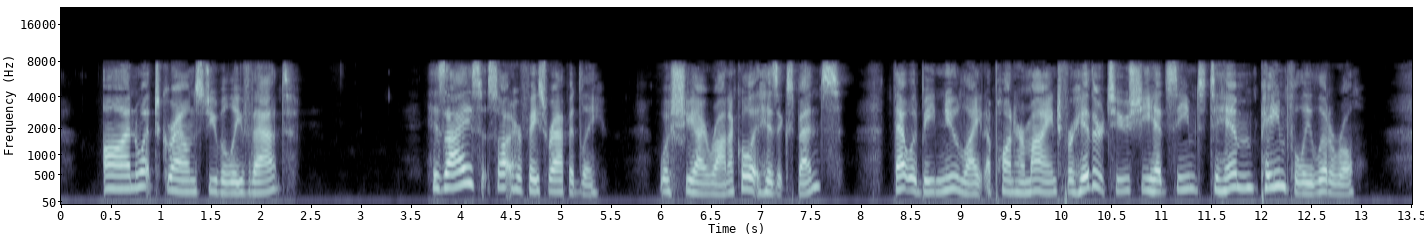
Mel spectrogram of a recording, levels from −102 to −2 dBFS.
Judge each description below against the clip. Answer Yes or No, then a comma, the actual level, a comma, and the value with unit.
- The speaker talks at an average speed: Yes, average, 160 wpm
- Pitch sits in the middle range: No, high, 200 Hz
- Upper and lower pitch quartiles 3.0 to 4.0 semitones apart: No, average, 4.6 semitones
